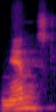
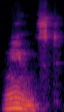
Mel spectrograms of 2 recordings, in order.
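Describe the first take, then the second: First: The first vowel is an 'e' sound. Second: The first vowel is an 'i' sound. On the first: The speaker calls it wrong. "নেমসড বললেন না, নেমসড হবে না" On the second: The speaker calls it right. "মধ্যে একটা ই আসবে"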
